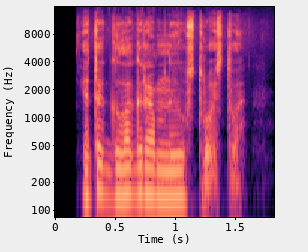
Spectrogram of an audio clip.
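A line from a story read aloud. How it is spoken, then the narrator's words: Calm, composed lie. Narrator (Russian): не моргнув и глазом, спокойно соврал я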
